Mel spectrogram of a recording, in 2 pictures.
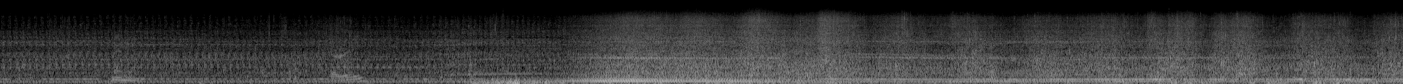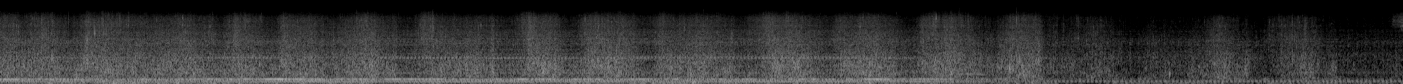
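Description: Small outboard motor on a dinghy running on the water. It is quieter for about five seconds, then throttled up to a steady, louder drone. Near the end it eases off as the pitch shifts.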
